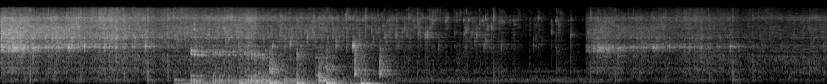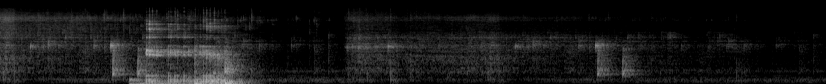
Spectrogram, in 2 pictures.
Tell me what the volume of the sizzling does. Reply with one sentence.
The loudness of the sizzling goes down.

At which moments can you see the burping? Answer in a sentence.
The burping can be heard from 1.7 to 3.7 s and from 9.6 to 10.7 s.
